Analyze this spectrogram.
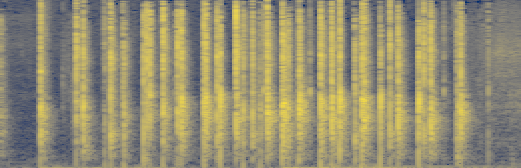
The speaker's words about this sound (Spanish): ¿A quién vamos a aplaudir ahora? ¿Quién estaba detrás del seudónimo Manuela?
